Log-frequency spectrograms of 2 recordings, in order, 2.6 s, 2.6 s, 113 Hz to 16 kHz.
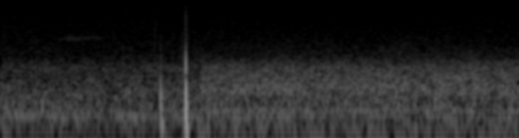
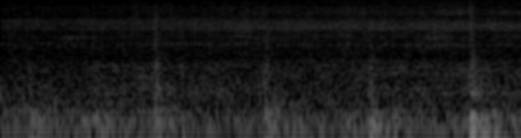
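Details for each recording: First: Proto 2000 GP7 model diesel locomotive after repairing its faulty axles and a seized, binding drive, test run pulling a proper load: soft, even motor hum with steady gear whir, no knocks, stalls or surges; normal running under load. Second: Proto 2000 diesel model locomotive running on track, soft regular thump about twice a second over faint motor whir, not track joints but a split gear on a driving axle; recorded on iPad microphone.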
